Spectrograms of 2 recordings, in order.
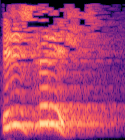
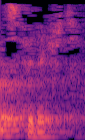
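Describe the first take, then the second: First: It is cried out loudly and triumphantly. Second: It is said in a resigned, defeated tone. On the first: The task has been fully accomplished. The speaker calls it right. "But he cried out" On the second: Everything has failed and is over. The speaker calls it wrong. "they have Jesus saying, "Oh, it's finished. It's all over. I've failed.""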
